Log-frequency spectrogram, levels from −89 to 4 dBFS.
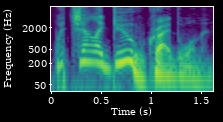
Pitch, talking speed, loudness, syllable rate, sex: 135 Hz, 260 wpm, -15 LUFS, 5.2 syllables/s, male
